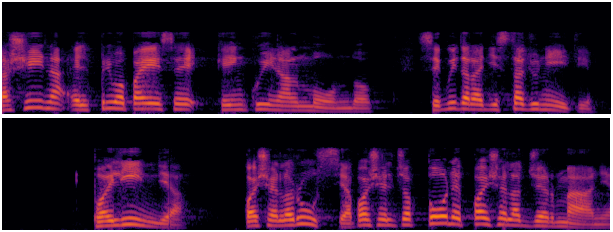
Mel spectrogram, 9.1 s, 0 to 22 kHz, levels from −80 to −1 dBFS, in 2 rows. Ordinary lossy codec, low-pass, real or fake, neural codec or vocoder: none; 7.2 kHz; real; none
